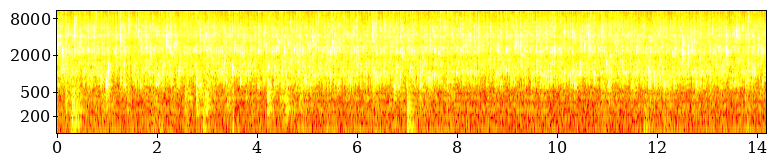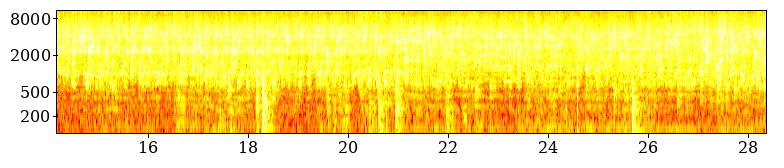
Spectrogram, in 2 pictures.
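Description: Tap water running steadily into a bathtub, with a few light knocks and splashes from a young raccoon playing in the water.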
